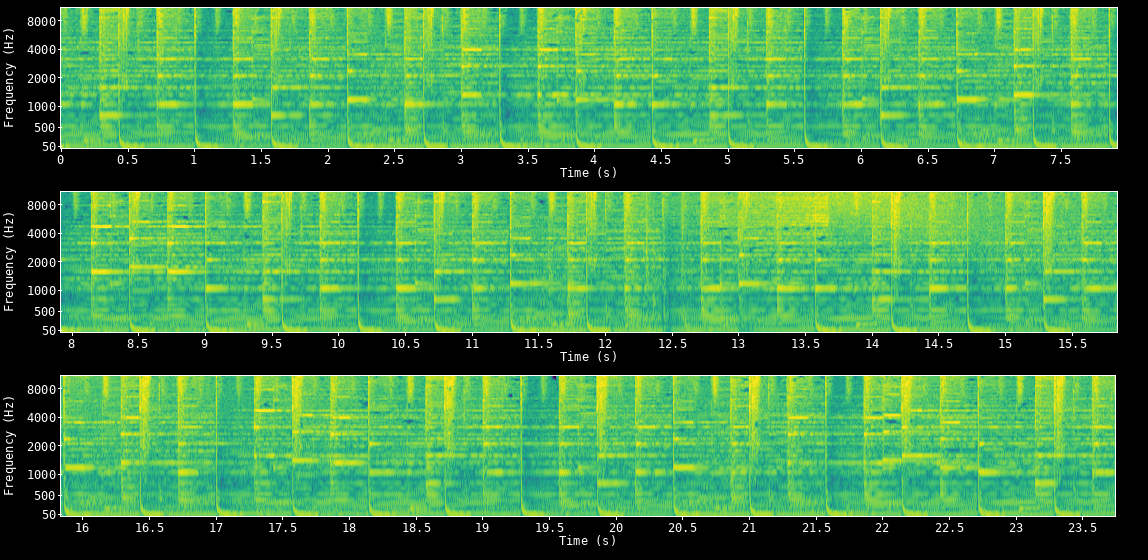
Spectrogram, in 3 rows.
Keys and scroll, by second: 11.6 [, 12.8 Caps_Lock, 13.4 ], 21.6 v, 23.5 v.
